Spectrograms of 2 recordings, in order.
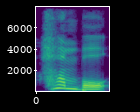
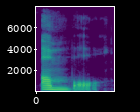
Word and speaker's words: Humble: real name there's an Umble Texas and it's not humble it's Umble so even though it has an H the H is silent it's not like humble it's Umble Umble Texas hook it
